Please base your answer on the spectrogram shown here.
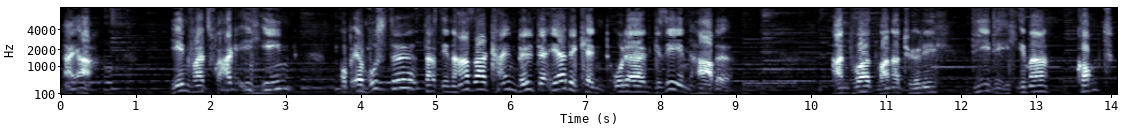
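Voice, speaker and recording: A man's voice: fairly high pitch, takes it slowly, soft background music. A man co-hosting a casual radio show, telling an anecdote with teasing asides to his partner. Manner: animated storyteller with teasing asides. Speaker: co-host.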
